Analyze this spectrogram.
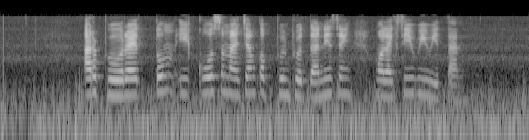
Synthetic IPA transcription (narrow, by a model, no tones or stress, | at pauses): ʔarb̥o̤ɾet̪ʊmikusəmaɲt͡ʃamkəb̥ʊ̤nb̥o̤t̪a̤nesɪŋːolɛksiwiwit̪an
